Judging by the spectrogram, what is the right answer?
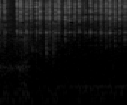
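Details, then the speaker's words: Wismec Luxotic DF box mod: fast crisp plastic clicking in a steady shaking rhythm, about ten a second, from the wattage up and down buttons rattling in the housing; noticeable button rattle. "now you do have quite a lot of button rattle"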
